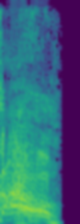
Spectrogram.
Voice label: Pain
